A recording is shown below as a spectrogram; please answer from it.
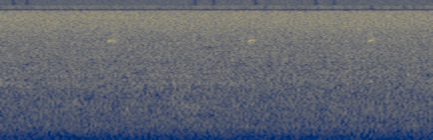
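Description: Water circulating through a pipe system feeding rows of bottles in an amphibian conservation tank setup, a loud, steady, hissing rush like a small waterfall that continues evenly throughout with no voices.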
